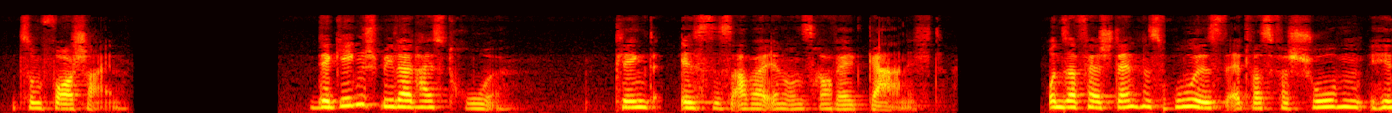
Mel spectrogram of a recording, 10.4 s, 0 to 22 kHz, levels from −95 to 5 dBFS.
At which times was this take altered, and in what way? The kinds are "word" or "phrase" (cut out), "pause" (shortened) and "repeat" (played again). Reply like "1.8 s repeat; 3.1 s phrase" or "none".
3.1 s word; 5.0 s word; 6.2 s word; 8.7 s word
